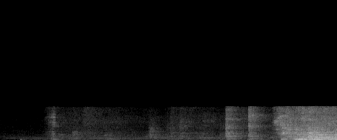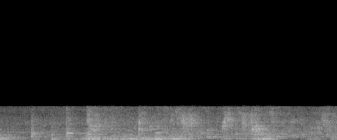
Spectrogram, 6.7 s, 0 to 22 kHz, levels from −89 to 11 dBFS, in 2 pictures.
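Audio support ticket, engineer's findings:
4-bit ADPCM compression, whole clip. Gritty hiss riding every loud passage, rising and falling with level; smeared, distorted attacks where adaptive step size lags transients. Heavy damage. Nothing above 5.3 kHz, pointing to a low sample rate around 11 kHz and a stream near 44 kbps. Probable component: legacy encoder in capture or playback chain.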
